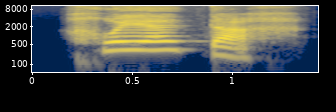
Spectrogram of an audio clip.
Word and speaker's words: goeie dag: Goeie dag. Aangename kennis. Let's try that again. G. Try pronouncing it from the back of your throat.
